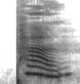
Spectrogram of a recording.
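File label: "pan", Mandarin Chinese, fourth tone; pinyin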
